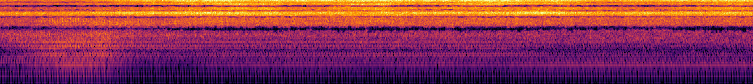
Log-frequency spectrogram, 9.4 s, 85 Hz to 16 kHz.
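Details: Northstar pressure washer powered by a 9 hp Honda GX engine, rated about 3,000–3,300 PSI; small single-cylinder engine settles into a steady, even run at constant speed with no knocks or misses, normal running.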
